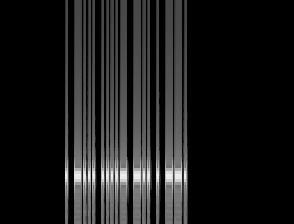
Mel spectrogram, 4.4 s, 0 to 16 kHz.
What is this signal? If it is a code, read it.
Morse code, heard as a keyed tone, about 36 wpm, 700 Hz. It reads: EB4DEG
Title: DXCC-100 Call Signs - 6 Characters - Repeated 2x - 35wpm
